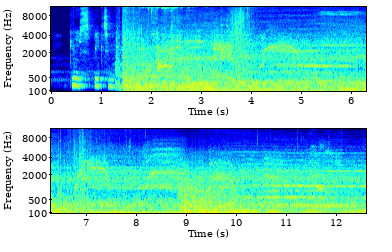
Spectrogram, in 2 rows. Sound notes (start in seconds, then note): 1.1 chain rattling; 1.7 sudden ominous music; 3.9 Paula screaming; 3.9 monster growling; 6.1 Paula thudding; 7.5 Paula screaming; 7.5 soft intense music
